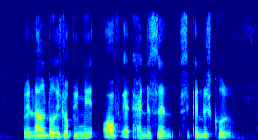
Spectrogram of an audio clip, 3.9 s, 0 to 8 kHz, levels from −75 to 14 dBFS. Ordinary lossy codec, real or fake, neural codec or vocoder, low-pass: none; fake; codec, 16 kHz, 8 kbps, FreqCodec, larger model; 7.2 kHz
